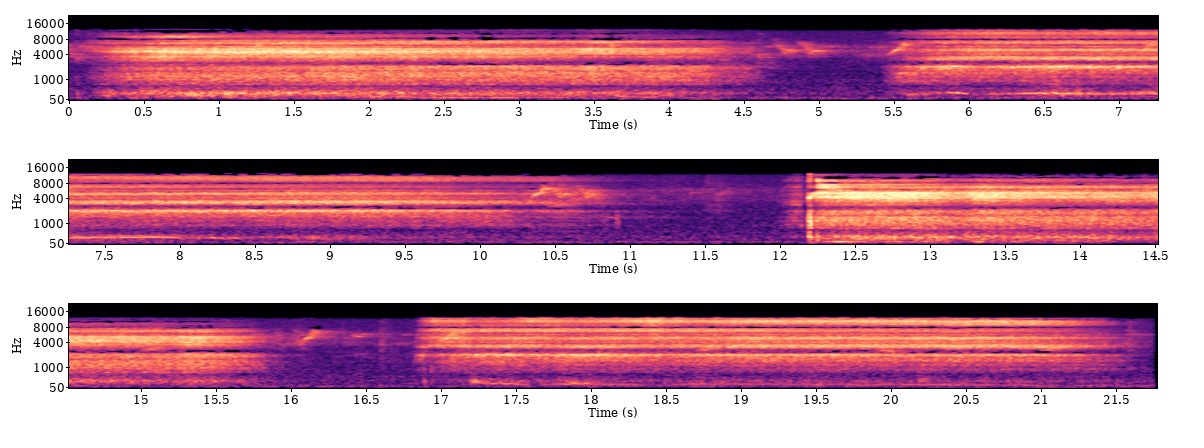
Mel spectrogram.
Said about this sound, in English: Continue doing it. The noise will be similar to a snore, a light snore noise, but coming out from the throat. Constricting the throat muscles while you're inhaling and you're exhaling.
